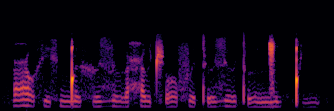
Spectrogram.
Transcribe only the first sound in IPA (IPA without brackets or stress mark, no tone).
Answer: ʕ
